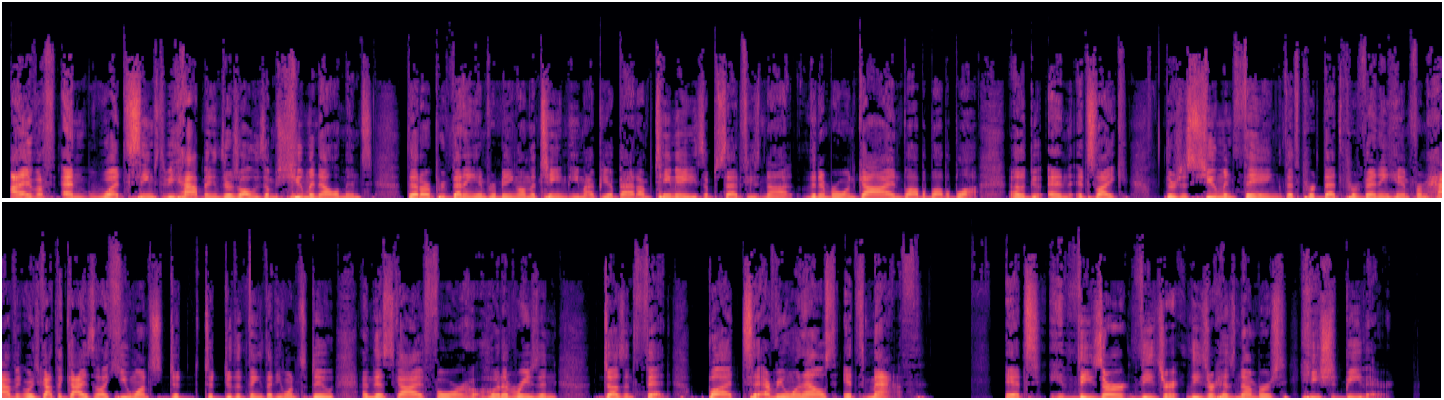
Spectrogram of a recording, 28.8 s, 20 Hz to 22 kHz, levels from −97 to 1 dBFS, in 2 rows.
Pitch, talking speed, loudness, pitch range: 130 Hz, 225 wpm, -29 LUFS, 110-145 Hz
